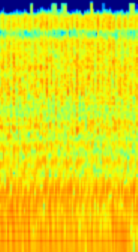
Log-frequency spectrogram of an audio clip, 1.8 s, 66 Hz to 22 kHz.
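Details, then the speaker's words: 1956 Graymarine 100HP Continental F226 marine engine, now idling after carburetor cleaning and repositioning the #3 cam bearing that caused no oil pressure; steady even idle with regular low firing pulses, no knocks or misses, sounds good. "sounds good she'll live again"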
